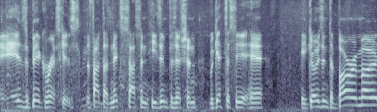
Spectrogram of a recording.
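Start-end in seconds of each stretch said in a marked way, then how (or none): none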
